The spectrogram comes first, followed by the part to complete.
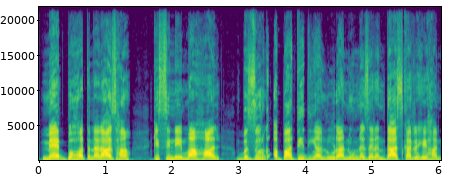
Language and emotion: Punjabi, angry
